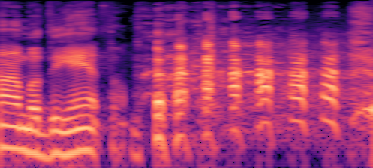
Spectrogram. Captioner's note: laughter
